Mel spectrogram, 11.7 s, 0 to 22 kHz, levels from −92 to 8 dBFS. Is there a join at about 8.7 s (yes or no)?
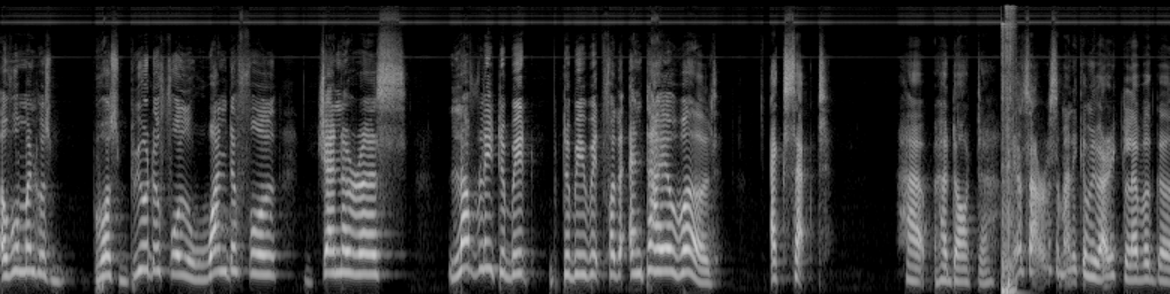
no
